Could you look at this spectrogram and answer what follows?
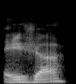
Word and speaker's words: Aja: Famously, this is known as the Matt Fraction and David, and I pronounce it as Asia, volume of Hawkeye, although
